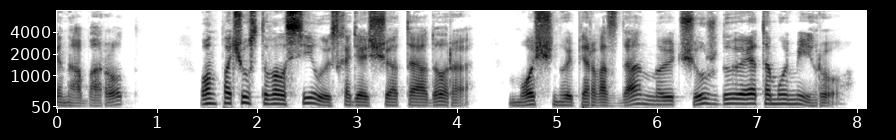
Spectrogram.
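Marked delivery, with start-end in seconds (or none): none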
